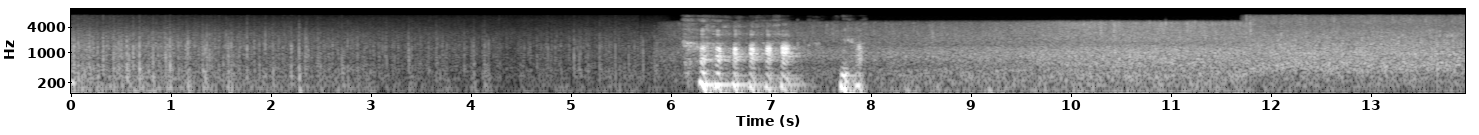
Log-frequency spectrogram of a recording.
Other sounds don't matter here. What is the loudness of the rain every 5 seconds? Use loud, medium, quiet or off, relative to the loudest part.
medium, medium, loud.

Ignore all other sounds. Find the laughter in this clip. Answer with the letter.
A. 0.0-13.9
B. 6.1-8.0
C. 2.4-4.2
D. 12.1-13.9
B.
